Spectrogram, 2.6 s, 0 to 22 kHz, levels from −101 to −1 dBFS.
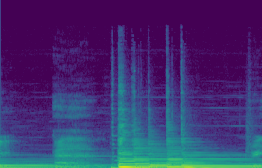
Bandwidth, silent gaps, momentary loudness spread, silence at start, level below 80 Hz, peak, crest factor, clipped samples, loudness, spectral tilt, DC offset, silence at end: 11 kHz; none; 19 LU; 0 s; -52 dBFS; -2 dBFS; 18 dB; under 0.1%; -20 LUFS; -8.5 dB/octave; under 0.1%; 0 s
